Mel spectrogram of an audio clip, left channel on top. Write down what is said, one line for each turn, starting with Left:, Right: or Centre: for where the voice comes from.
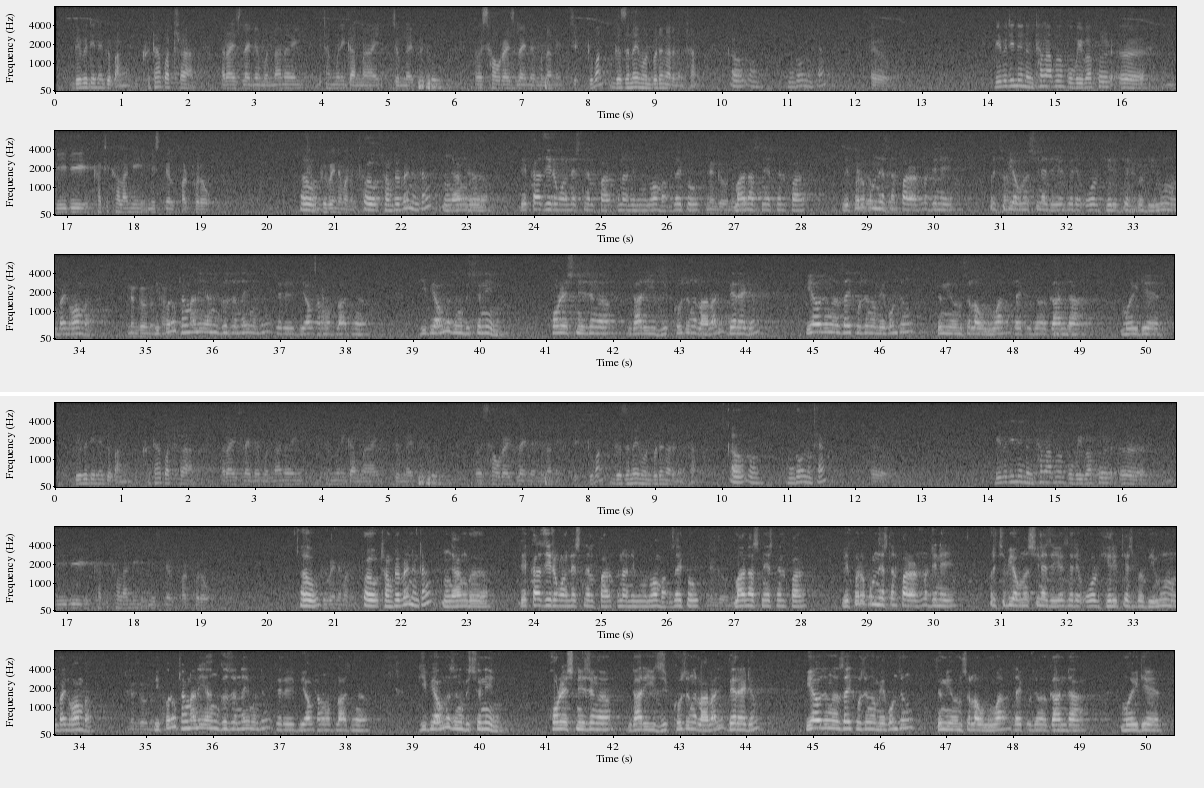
Left: बेबायदिनो गोबां खोथा बाथ्रा रायज्लायनो मोननानै बिथांमोननि गाननाय जोमनायफोरखौ सावरायज्लायनो मोननानै गोबां गोजोननाय मोनबोदों आरो नोंथां
Right: औ-औ नंगौ नोंथां
Left: औ बेबायदिनो नोंथाङाबो बबेबाफोर ओ बिदि खाथि खालानि नेसनेल फार्ग फोराव
Right: औ
Left: थांफेरबाय नामा? नोंथां
Right: औ थांफेरबाय नोंथां आंबो
Left: औ
Right: बे काजिरङा नेसनेल पार्क होननानै बुङो नङा होमबा? जायखौ
Left: नंगौ नंगौ
Right: मानास नेसनेल पार्क बेफोर
Left: नंगौ
Right: रखम
Left: नंगौ
Right: नेसनेल पार्क दिनै प्रिथिबियावनो
Left: औ
Right: सिनाय जायो जेरै अर्ल्ड हेरिटेजबो
Left: नंगौ
Right: बिमुं मोनबाय नङा होमबा
Left: नंगौ नोंथां
Right: बेफोराव
Left: नंगौ
Right: थांनानै आं गोजोननाय मोनदों जेरै बेयाव थाङोब्ला
Left: औ
Right: जोङो बेयावनो जोङो बिसोरनि फरेस्टनि जोङो गारि जिबखौ जोङो लानानै बेरायदों। बेयाव जोङो जायखौ जोङो मेगनजों जोंनि ओनसोलाव नुवा जायखौ जोङो गान्दा
Left: जायखौ जोङो
Right: मैदेर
